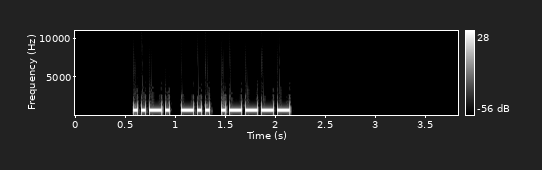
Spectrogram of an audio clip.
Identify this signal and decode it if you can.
Morse code, heard as a keyed tone, about 30 wpm, 700 Hz. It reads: FD1
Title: Callsign Prefixes for Top 25 DXCC - 30wpm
